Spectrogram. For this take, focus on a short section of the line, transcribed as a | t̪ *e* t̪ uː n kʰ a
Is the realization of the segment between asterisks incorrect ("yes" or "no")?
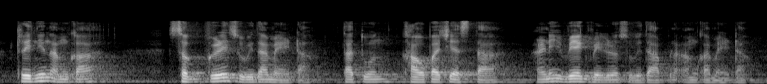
yes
